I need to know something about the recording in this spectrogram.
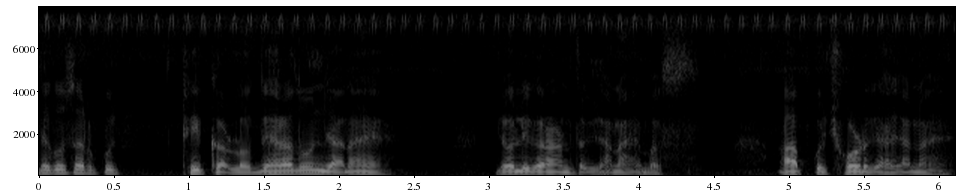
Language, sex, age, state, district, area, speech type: Urdu, male, 30-45, Uttar Pradesh, Saharanpur, urban, spontaneous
